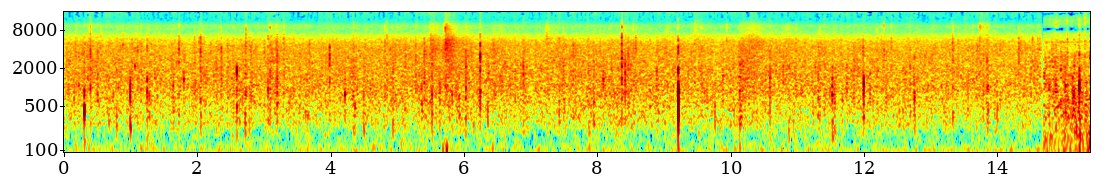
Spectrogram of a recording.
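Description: Steady rain patters over forest leaves and ground, a dense continuous hiss with scattered louder drops, fairly quiet and unbroken throughout.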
